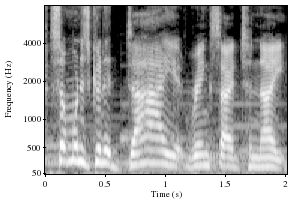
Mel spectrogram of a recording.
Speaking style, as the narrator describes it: he shouted at Sonny

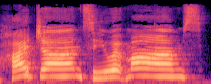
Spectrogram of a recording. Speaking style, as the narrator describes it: She yelled out her window

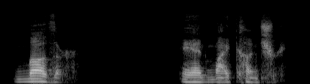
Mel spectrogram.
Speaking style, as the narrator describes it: as he was dying, he whispered

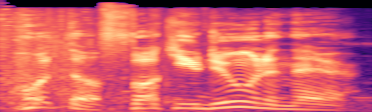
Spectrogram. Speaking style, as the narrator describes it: Petey called, laughing

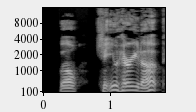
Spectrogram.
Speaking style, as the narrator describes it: Pam asked anxiously, her voice so high-pitched she didn't recognize it

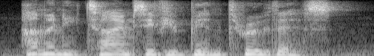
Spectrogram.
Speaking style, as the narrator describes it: Cassandra asked, her voice still shaky

